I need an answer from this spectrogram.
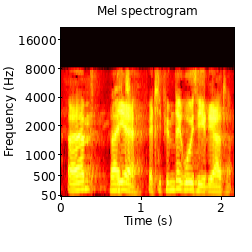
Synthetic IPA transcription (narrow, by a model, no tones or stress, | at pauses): əːmajjɛvɛɬipʰɪmdɛɡʊɨθeɾjad̥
